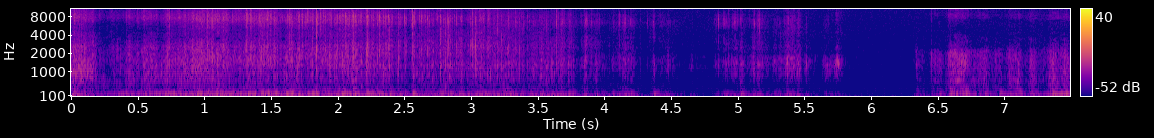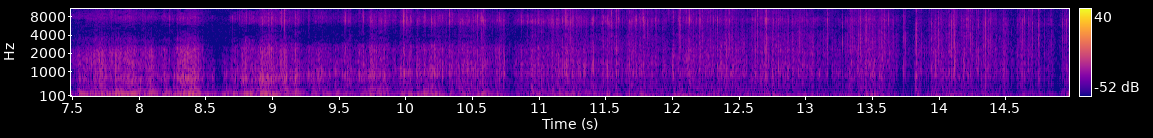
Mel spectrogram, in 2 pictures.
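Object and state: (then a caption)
Foam microphone windscreen being scratched. Long nails scratch the top and sides of a black foam windscreen on the recording microphone, producing a dense, muffled rumbling scratch that is mostly low, with a strong hum around 190 Hz. The scratching briefly dips quiet twice before returning at full strength.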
